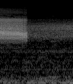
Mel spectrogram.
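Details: A single dog-day cicada (Neotibicen canicularis), landed on a deck umbrella in Lawrence, Kansas, on an August 2015 afternoon, gives its mating call: a loud, high, harsh buzz that cuts off abruptly.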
